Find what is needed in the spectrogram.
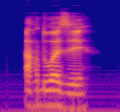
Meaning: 1. to cover with slates (or with a slate colour) 2. to put it on the slate (pay with an informal credit account)
- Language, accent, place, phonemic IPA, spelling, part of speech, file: French, France, Lyon, /aʁ.dwa.ze/, ardoiser, verb, LL-Q150 (fra)-ardoiser.wav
